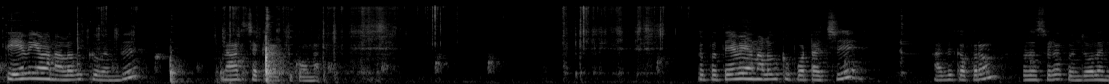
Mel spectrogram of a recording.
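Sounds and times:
powder rustling: 0.6s - 1.5s, 2.1s - 7.1s
spoon scraping in steel tin: 0.7s - 1.5s, 2.2s - 4.2s, 5.6s - 7.0s.

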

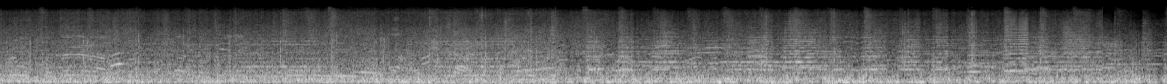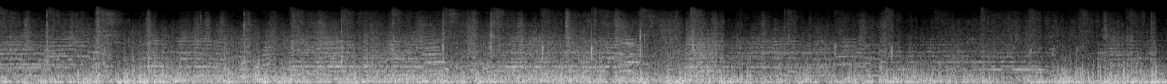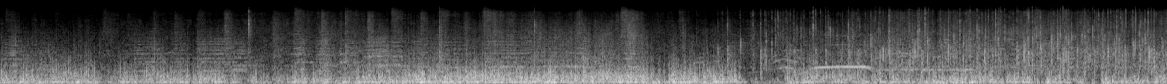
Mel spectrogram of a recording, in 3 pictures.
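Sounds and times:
crowd chatter: 0.0s - 35.0s
wind orchestra playing: 0.0s - 35.0s.

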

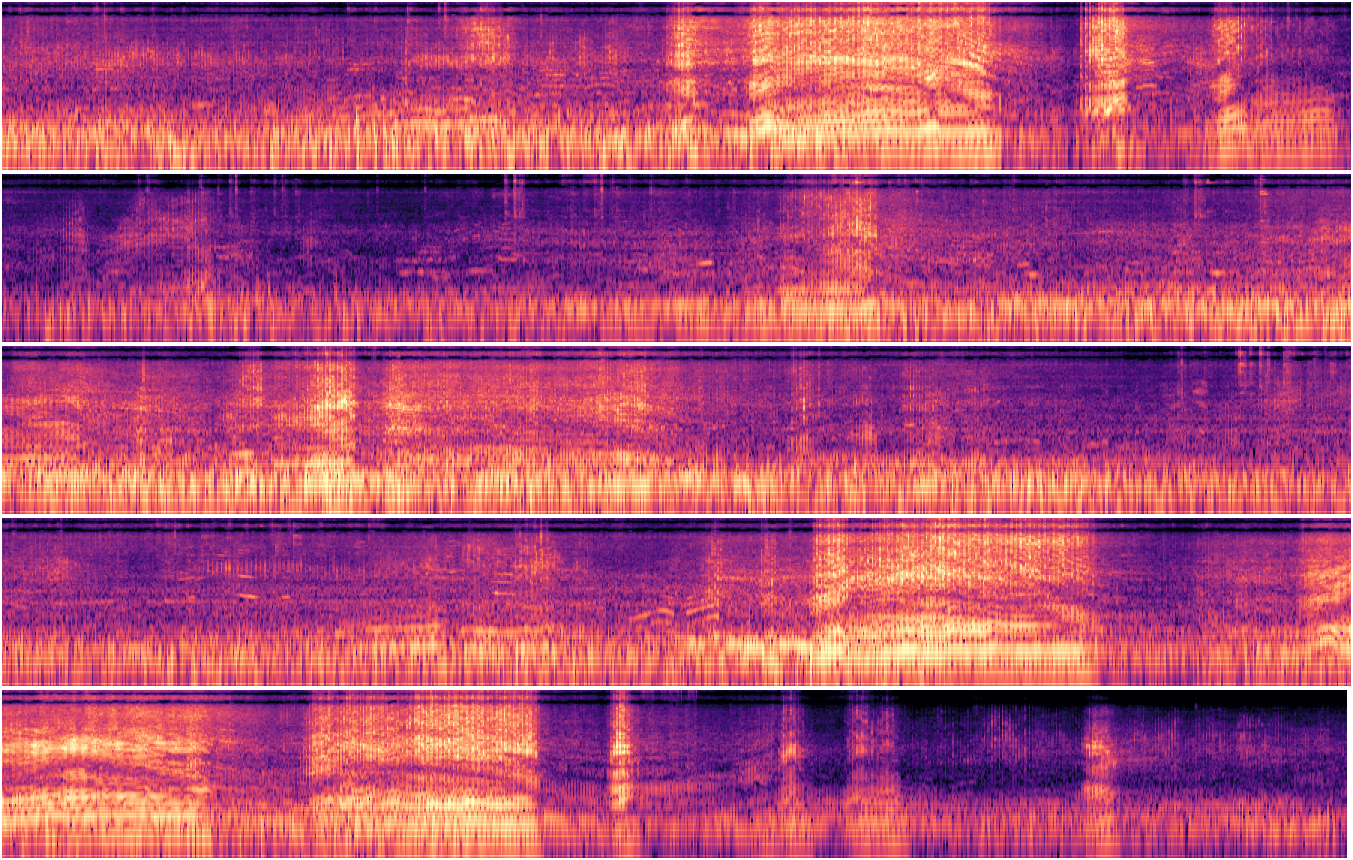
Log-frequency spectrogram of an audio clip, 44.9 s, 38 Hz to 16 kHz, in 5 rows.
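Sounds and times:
dirt bike engines revving: 0.0s - 44.9s.

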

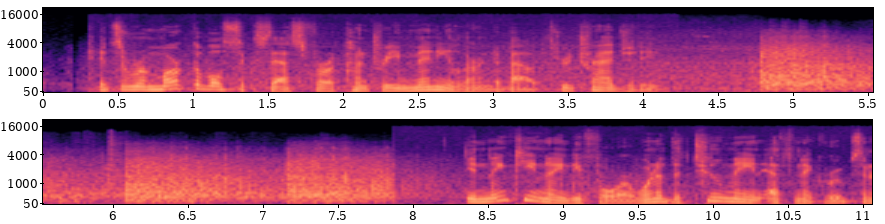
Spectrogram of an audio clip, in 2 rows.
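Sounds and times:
gunshot blasts: 4.8s - 8.1s.

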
